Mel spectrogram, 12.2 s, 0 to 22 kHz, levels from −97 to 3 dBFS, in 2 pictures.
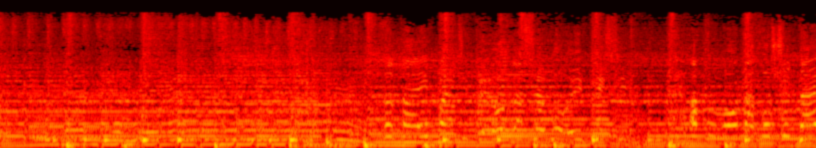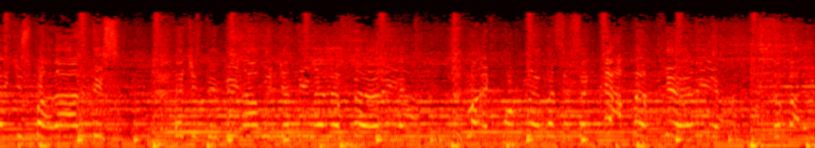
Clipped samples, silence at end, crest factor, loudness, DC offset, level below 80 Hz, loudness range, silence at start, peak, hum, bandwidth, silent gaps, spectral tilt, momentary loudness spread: under 0.1%; 0 s; 16 dB; -35 LUFS; under 0.1%; -46 dBFS; 2 LU; 0 s; -18 dBFS; none; 15.5 kHz; none; -5 dB/octave; 4 LU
